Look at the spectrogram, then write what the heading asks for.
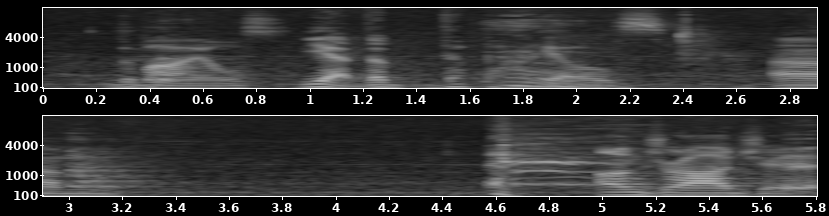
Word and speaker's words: Andrade: Andrade, I believe is how she pronounces her last Andrade, name.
